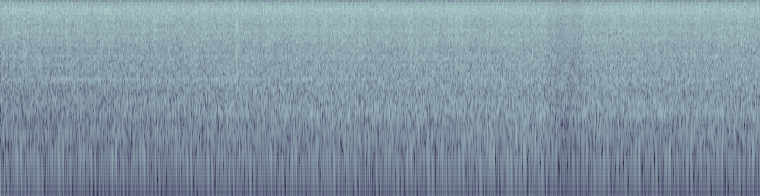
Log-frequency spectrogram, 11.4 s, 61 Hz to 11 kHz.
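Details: 1997 Dodge Dakota 5.2L V8 2WD after water pump replacement; steady, even low rumble with no knocks or ticks, holding a smooth settled idle; normal idle.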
